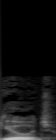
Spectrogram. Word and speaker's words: yuj: Well, the word yoga comes, and my pronunciation is not perfect, but it comes from the word yuj, which is usually written in our language with Y-U-J.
